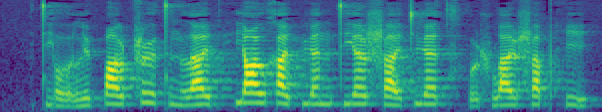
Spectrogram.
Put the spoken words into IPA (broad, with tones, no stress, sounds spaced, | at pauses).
t̪ j o̰˨˩ ʊ̯ l y˧˥ p ɑ˧˥ ʊ̯ ʈ͡ʂ ɻ̩˥˩ t̪ i˩ n l a˥˩ ɪ̯ pʰ j ɑ˥ ʊ̯ x a˨ ɪ̯ p ɥ ɛ˥˩ n t̪ j ɛ˥ ʂ a˧˥ ɪ̯ t̪ ɥ ɛ˥ t͡sʰ ṵ˨˩ ʂ w a˥˧ ɪ̯ ʂ ä˥˧ pʰ i˥˩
